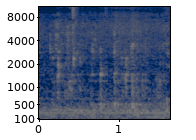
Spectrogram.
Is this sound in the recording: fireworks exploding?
no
